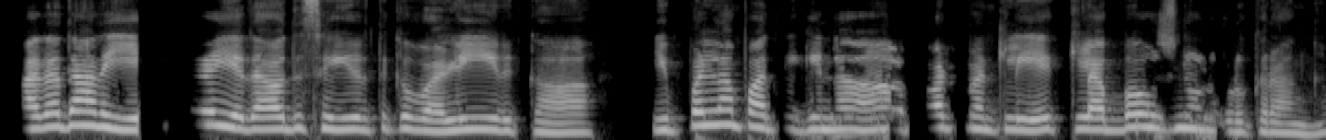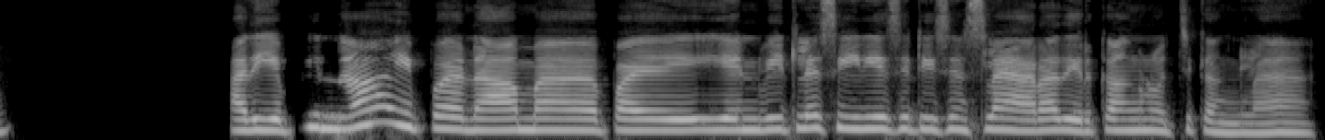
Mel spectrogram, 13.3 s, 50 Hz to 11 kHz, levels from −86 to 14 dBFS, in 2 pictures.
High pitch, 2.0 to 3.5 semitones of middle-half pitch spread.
Yes: high, 235 Hz; average, 2.8 semitones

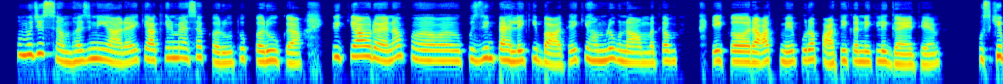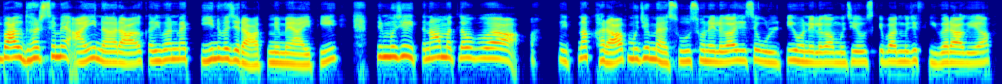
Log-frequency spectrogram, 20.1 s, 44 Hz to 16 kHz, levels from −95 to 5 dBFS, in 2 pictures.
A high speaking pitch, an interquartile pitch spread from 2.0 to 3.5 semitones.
No: high, 230 Hz; average, 4.1 semitones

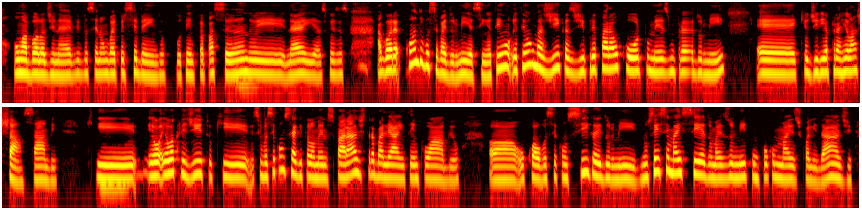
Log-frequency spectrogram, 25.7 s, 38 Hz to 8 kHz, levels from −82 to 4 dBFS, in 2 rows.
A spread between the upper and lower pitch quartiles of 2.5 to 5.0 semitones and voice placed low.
No: average, 3.0 semitones; medium, 185 Hz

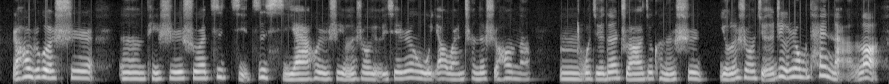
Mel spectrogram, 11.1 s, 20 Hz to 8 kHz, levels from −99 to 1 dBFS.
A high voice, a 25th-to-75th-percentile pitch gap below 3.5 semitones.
Yes: high, 225 Hz; average, 2.9 semitones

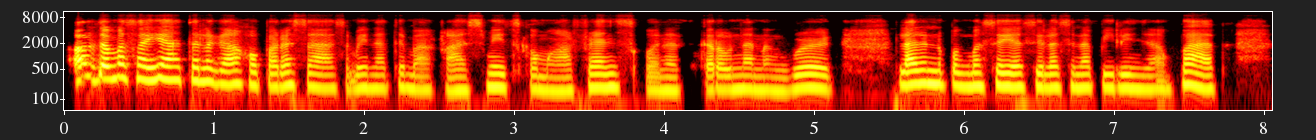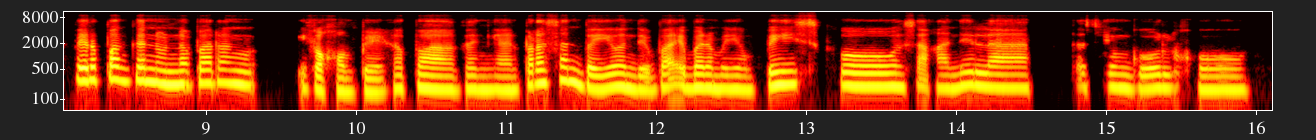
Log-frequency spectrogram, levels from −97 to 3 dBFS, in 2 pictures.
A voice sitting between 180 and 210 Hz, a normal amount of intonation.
Yes: high, 190 Hz; average, 3.5 semitones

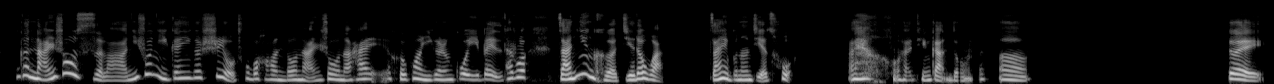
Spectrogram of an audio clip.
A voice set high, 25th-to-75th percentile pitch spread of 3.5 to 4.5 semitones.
Yes: high, 225 Hz; average, 4.0 semitones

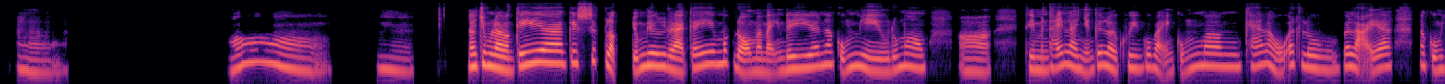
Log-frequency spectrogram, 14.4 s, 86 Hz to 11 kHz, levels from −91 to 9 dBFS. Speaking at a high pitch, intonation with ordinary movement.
Yes: high, 225 Hz; average, 4.3 semitones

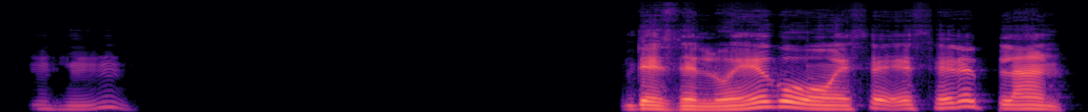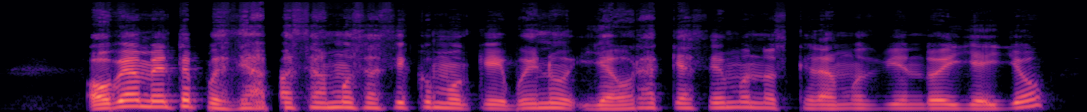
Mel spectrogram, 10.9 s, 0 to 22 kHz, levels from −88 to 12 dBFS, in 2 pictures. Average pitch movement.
Yes: average, 4.4 semitones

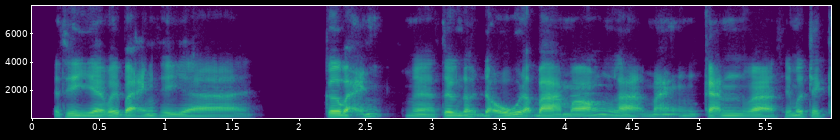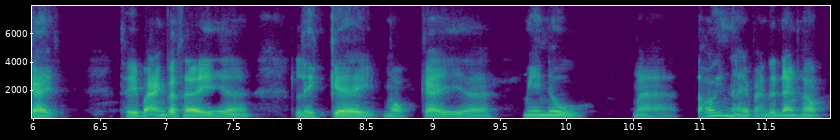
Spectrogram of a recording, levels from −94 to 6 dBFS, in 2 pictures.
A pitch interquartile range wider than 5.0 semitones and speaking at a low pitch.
No: average, 4.7 semitones; low, 110 Hz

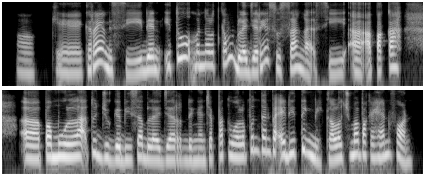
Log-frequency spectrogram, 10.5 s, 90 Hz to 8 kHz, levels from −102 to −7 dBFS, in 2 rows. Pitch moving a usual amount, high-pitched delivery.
Yes: average, 4.7 semitones; high, 220 Hz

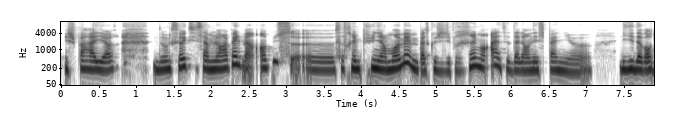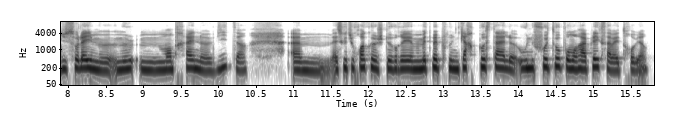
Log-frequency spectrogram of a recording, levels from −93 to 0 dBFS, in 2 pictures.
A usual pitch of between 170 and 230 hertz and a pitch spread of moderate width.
Yes: high, 190 Hz; average, 3.0 semitones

